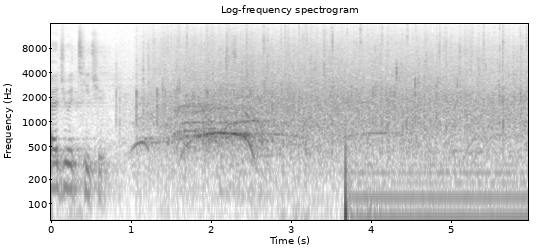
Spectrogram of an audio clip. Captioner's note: applause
